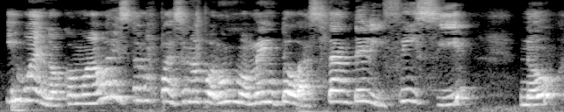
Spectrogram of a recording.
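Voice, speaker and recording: A woman teacher giving a virtual class. She explains slowly and deliberately, asking questions and then answering them herself. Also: sits high, a little mellow, recorded from a distance. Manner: slow, deliberate explaining with stressed key words. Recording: roomy echo, voice set back from the mic.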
